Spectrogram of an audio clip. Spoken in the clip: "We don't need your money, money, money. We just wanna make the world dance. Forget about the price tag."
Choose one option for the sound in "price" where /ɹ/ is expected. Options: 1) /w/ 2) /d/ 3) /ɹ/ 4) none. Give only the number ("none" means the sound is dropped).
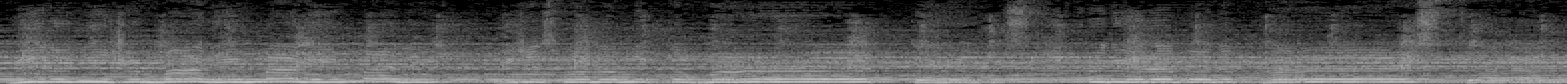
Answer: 4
